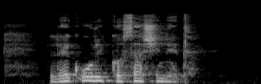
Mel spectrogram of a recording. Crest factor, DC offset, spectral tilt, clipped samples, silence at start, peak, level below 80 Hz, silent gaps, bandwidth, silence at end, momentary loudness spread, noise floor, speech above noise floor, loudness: 18 dB; under 0.1%; -4.5 dB/octave; under 0.1%; 0.05 s; -6 dBFS; -58 dBFS; none; 11.5 kHz; 0.65 s; 15 LU; -66 dBFS; 43 dB; -23 LUFS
